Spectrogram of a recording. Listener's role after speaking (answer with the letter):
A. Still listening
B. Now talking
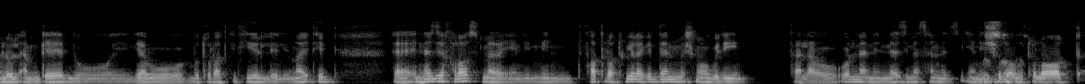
A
